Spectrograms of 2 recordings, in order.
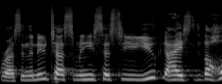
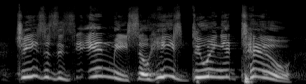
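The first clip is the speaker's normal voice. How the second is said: put-on child voice, high and hollering; 5 semitones higher, 4 dB louder than usual. Parent retelling a fight between sons Finn and Max, imitating a child yelling back. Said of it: "Max turns around and yells back".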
